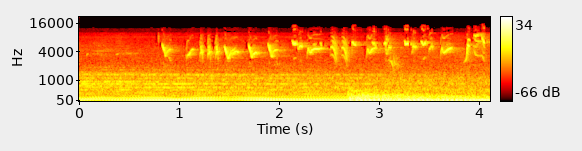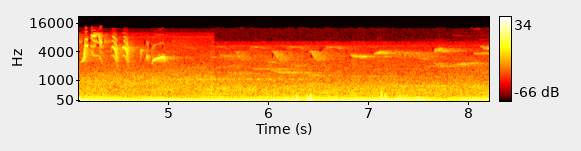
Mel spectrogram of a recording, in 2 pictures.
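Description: Songbirds singing, a dense run of rapid high chirps and trills that thins out to scattered calls about five seconds in, over a steady low drone.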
